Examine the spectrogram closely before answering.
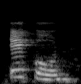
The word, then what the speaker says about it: école: Means E with an accent aigu will be pronounced as A. For example, école.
